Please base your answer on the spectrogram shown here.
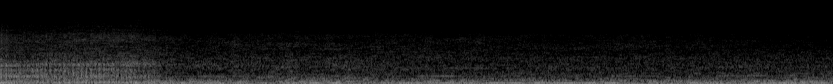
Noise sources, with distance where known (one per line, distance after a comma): jackhammer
